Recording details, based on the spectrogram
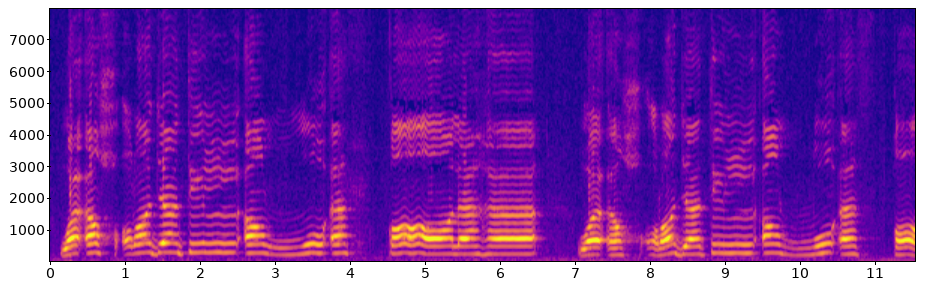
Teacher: واخرجت الارض، را اور واد بھی موٹے ہوں گے۔ اثقالها، ثا میں سین کی آواز نہیں آئے گی، قاف کو موٹا پڑھیں گے۔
